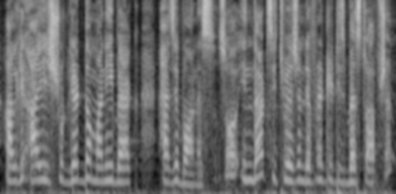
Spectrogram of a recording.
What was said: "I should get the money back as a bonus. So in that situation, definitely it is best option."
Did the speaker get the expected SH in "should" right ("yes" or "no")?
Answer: yes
